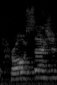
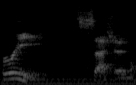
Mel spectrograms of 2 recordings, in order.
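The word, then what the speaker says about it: precession: confuse you is uh is it gyroscopic procession? Is it a certain order? Well kind of. But what you really need to know is that the force is applied before it is spelled. So it's pre session. It's not just an order. It's the order of preession. So anyway, all that to say we call it gyroscopic preession.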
